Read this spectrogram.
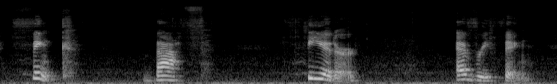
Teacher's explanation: so here I'm not using my vocal cords I'm making like an air sound only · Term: unvoiced th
